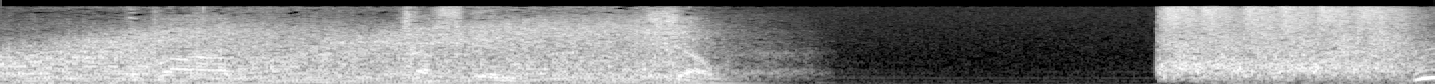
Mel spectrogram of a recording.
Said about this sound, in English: Shooting.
